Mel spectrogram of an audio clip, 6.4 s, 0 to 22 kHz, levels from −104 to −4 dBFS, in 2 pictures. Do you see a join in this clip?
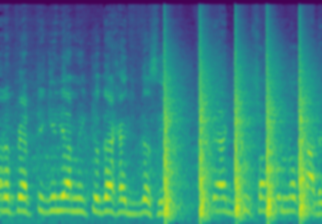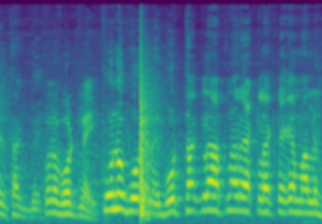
no; 0 cuts

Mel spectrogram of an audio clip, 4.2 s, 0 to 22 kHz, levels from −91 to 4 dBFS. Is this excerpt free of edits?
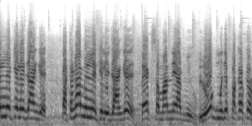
no; 2 cuts; at 2.3 s, 3.3 s

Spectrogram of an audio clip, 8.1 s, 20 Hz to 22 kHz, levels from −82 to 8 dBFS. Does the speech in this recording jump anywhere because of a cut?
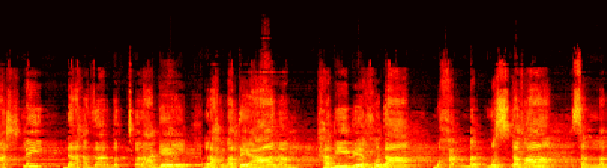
yes; 1 cut; at 2.6 s

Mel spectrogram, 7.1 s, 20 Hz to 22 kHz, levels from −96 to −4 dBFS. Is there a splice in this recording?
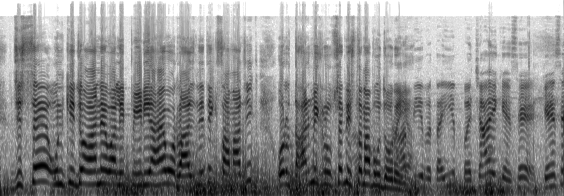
no; 0 cuts

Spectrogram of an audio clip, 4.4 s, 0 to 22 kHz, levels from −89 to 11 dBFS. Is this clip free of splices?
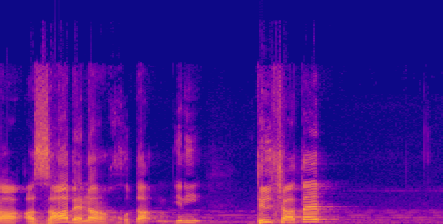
yes; 0 cuts

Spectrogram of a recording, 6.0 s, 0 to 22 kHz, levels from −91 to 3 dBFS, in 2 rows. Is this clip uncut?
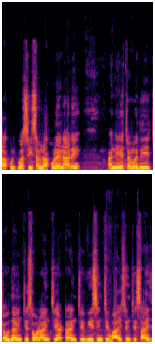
yes; 0 cuts

